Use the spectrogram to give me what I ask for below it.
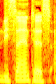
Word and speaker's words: DeSantis: A little while back, Governor DeSantis, I can't believe I'm saying it that way now. I did it by accident. I know. Anyway, that is the right way to say it.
